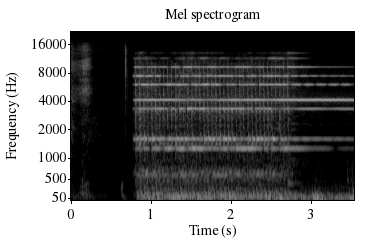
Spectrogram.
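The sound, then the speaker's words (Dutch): A telephone bell rings in one loud, steady continuous burst lasting about two seconds, starting after a couple of faint clicks and cutting off abruptly, leaving a low hum. “Ja, ineens telefoon.”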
